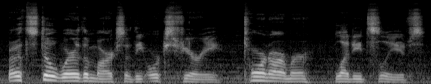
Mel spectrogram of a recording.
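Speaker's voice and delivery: plain reading voice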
